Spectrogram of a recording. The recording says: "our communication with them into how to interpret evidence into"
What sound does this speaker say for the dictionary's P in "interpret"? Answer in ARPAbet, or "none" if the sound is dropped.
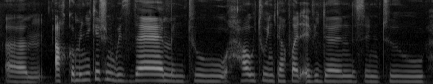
P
